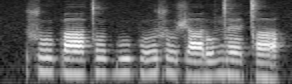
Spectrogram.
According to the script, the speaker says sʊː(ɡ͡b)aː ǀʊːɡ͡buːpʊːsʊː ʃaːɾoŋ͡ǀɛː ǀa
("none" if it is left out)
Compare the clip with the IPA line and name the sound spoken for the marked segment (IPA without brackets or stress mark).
k͡p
